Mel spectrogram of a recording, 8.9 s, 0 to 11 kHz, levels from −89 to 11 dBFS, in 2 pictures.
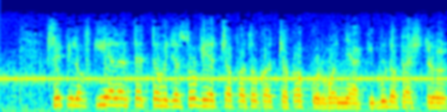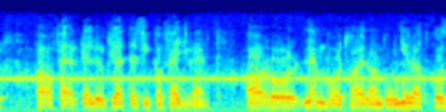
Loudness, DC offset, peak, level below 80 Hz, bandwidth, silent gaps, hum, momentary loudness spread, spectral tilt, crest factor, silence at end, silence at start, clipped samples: -18 LUFS; under 0.1%; -4 dBFS; -46 dBFS; 7.2 kHz; none; none; 5 LU; -8 dB/octave; 14 dB; 0 s; 0 s; under 0.1%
